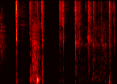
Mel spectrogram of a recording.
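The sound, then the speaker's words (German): Finger snapping, as audiences do instead of clapping when performers finish at poetry slams: a handful of sharp, dry snaps spaced irregularly, with one louder, rougher burst early on and the rest short and crisp. No voices accompany them. “Wenn, wenn Leute fertig sind äh, bei Poetry Slams, dann klatschen die nicht, sondern die schnipsen als.”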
